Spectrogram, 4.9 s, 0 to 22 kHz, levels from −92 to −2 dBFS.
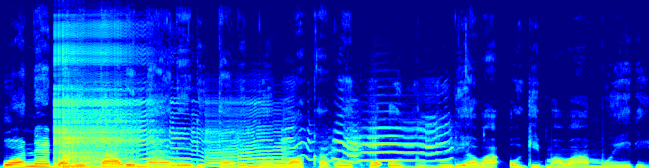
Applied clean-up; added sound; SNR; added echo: none; Cupboard open or close; 5 dB; none.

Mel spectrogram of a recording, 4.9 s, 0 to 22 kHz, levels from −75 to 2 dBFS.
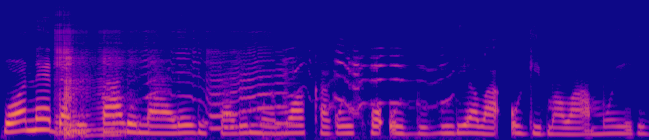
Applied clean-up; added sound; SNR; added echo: neural mask model RNNoise.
